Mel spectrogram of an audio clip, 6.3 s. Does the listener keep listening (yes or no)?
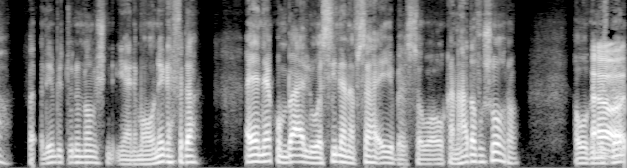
no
